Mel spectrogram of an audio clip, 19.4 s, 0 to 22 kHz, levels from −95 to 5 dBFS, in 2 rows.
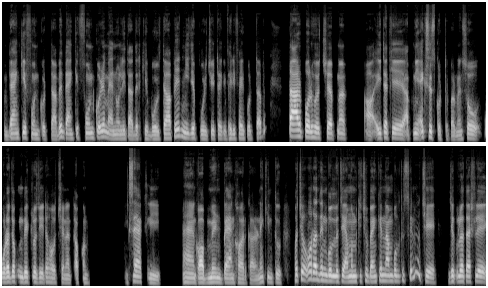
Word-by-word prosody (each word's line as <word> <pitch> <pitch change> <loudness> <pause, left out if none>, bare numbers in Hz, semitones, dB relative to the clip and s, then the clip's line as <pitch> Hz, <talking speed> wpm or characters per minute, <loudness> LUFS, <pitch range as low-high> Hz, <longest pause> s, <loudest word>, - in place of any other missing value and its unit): ব্যাংকে 130 +1 +1
ফোন 125 -2 -4
করতে 110 - -8
হবে। 100 - 0
ব্যাংকে 120 0 -1
ফোন 135 0 -1
করে 150 +3 +4
manually 115 +1 -3
তাদেরকে 110 +2 -5 0.2
বলতে 105 +1 -1
হবে। 165 +8 +1 0.2
নিজের 135 0 -1
পরিচয়টাকে 115 +1 -5
আগে 110 0 -9
verify 120 0 -2
করতে 110 -1 -9
হবে। 320 - -3 0.5
তারপর 175 -3 +9
হচ্ছে 135 0 -1
আপনার 130 - -2 0.5
আ - - +1 0.2
এটাকে 140 0 0 0.3
আপনি 130 - -4
accesss 155 -1 0
করতে 110 - -8
পারবেন। 100 +2 -6
সো 130 - +1 0.3
ওরা 130 +2 +6
যখন 145 0 0
দেখলো 135 +1 0
যে - - -1
এটা 130 - -4
হচ্ছে 115 -1 -6
না, 110 - -3
তখন 115 0 -4 0.8
এক্সাক্টলি, 135 -7 0 0.6
হ্যাঁ। 125 -1 +1
গভমেন্ট 120 +2 +4
ব্যাংক 115 0 +2
হওয়ার 110 -3 -2
কারণে 95 +6 -5
কিন্তু 120 0 -5 0.3
হচ্ছে 170 +5 +1
ওরা 205 -2 +7
দেন 180 -1 +2
বললো 150 -1 +6
যে, 160 - +2
এমন 145 0 +4
কিছু 150 +2 -7
ব্যাংকের 150 +4 0
নাম 155 - +3
বলতেছিল 160 - -5 0.2
যে, 145 -3 +2 0.4
যেগুলোতে 150 0 +2
আসলে 150 +1 +1
130 Hz, 170 wpm, -21 LUFS, 115-150 Hz, 0.8 s, তারপর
